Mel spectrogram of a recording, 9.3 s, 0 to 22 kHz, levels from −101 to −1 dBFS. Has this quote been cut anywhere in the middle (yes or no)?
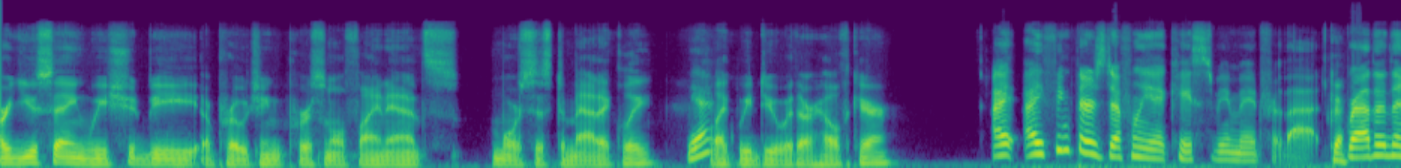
no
